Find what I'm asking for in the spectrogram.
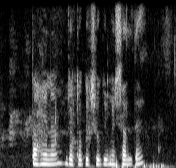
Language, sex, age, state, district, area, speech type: Santali, female, 18-30, West Bengal, Malda, rural, spontaneous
